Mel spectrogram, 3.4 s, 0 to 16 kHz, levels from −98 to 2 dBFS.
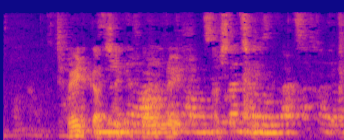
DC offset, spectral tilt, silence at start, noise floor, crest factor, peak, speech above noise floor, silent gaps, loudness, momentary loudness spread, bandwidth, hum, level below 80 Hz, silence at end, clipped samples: under 0.1%; -5 dB/octave; 0.05 s; -47 dBFS; 18 dB; -4 dBFS; 25 dB; none; -22 LUFS; 9 LU; 11.5 kHz; none; -54 dBFS; 0 s; under 0.1%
